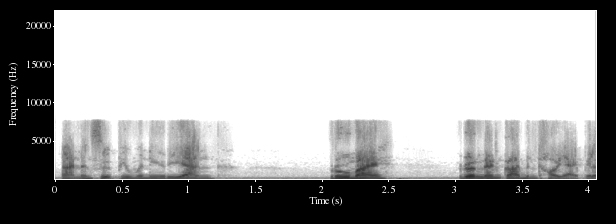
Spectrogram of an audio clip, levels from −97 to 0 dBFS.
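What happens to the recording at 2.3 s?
The speech at 2.3 s carries the same damage heard throughout, likely from Bluetooth LC3 compression. Nothing sounds above 7.7 kHz. The codec strips upper detail and fills it with noise, so the voice turns breathy and grainy. The heavy damage suggests a low bitrate near 16 kbps.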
